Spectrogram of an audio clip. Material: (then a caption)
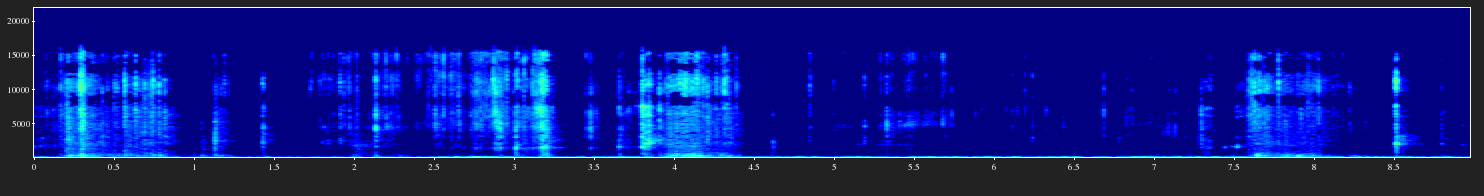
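Soap. A solid pink soap bar held in the hand has its scored surface scraped with a yellow-handled utility-knife blade, breaking it into crumbly pieces. Dry, bright crunching and tearing-like scrapes come in uneven bursts, with a quiet low hum between strokes.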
